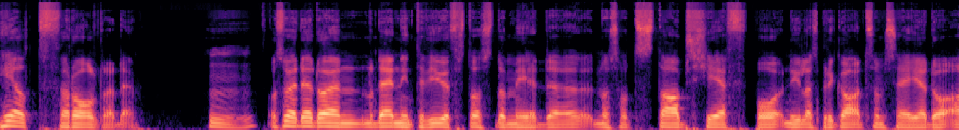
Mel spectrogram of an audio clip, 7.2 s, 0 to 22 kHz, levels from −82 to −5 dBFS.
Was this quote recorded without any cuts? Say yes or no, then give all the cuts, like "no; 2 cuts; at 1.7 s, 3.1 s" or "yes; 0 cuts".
yes; 0 cuts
